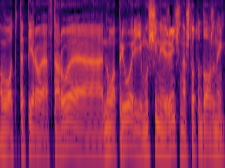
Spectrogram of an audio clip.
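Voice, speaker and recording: An unremarkable speaking voice from a man, fairly low in pitch, with fairly even intonation at a moderate pace. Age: 40s. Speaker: businessman. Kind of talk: recorded monologue.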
